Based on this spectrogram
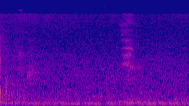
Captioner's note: whispers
